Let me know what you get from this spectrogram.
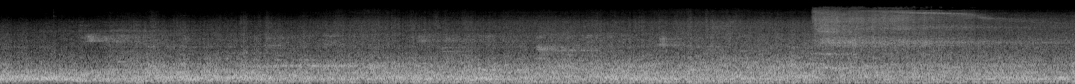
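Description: Kintetsu 22600 Series 'Ace' electric train rolling slowly alongside an underground station platform as it comes to a stop: a steady low rumble with a few faint, brief high squeals. About eight seconds in, a sudden loud hiss starts and fades over a second or two.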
